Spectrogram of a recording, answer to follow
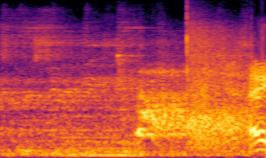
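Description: A pitched fastball hitting the catcher's leather mitt with one sharp pop about one and a half seconds in, just after a short rise of noise.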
